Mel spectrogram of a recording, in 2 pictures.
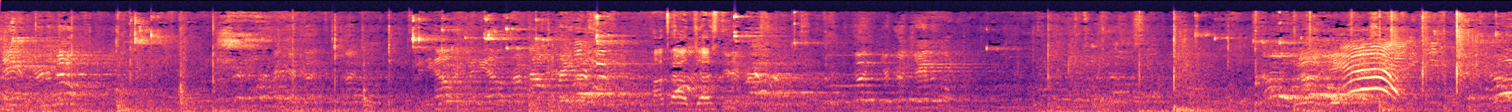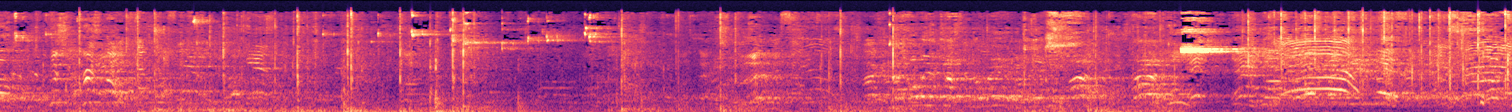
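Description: Basketball bouncing and dribbled on a hardwood gym floor, echoing in a large hall, with indistinct spectator voices and squeaks from players' shoes on the court. A brief sharp high note stands out near the end.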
